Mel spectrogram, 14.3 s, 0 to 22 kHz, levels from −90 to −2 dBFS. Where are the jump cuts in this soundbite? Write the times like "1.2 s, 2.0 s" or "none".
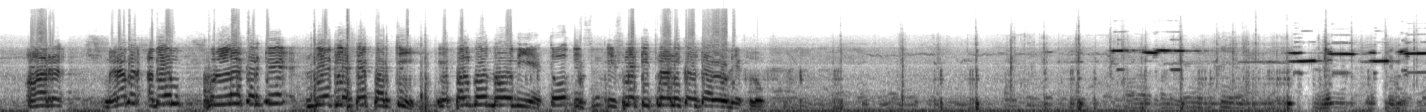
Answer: none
